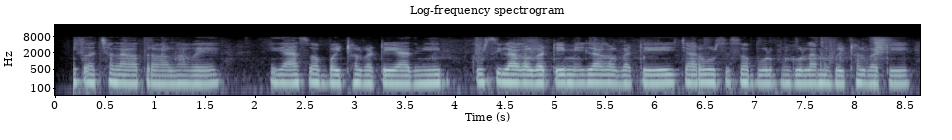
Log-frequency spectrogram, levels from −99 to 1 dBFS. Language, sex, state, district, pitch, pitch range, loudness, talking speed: Hindi, female, Uttar Pradesh, Ghazipur, 155 Hz, 155-160 Hz, -31 LUFS, 160 wpm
